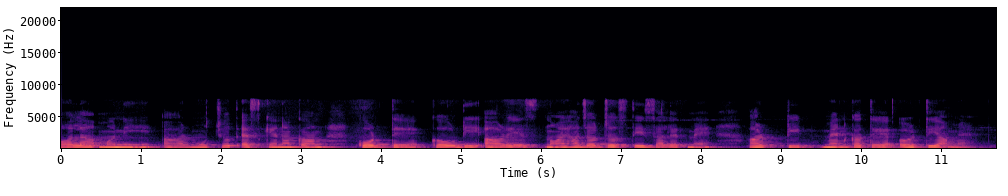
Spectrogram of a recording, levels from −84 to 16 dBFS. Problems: echo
